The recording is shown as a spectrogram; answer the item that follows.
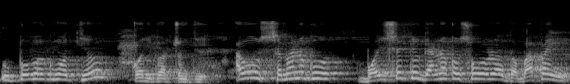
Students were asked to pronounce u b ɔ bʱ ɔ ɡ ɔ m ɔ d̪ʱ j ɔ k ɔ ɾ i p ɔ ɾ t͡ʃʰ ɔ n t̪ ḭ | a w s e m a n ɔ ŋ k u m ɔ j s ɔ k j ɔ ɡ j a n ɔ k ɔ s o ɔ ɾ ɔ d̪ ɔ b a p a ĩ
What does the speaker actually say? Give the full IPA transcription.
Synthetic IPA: u p ɔ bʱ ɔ ɡ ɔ m ɔ d̪ʱ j ɔ k ɔ ɾ i p ɔ ɾ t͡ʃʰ ɔ n t̪ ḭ | a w s e m a n ɔ ŋ k u b ɔ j s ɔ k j ɔ ɡ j a n ɔ k ɔ s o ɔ ɾ ɔ d̪ ɔ b a p a ĩ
